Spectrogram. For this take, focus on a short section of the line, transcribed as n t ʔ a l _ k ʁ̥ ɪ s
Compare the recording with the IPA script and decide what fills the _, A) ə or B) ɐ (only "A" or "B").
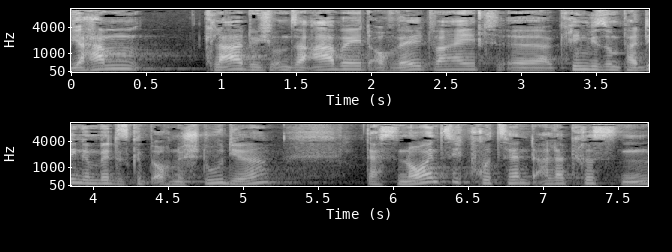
B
